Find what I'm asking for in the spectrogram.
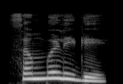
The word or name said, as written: ಸಂಭಾಳಿಕೆ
